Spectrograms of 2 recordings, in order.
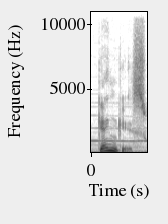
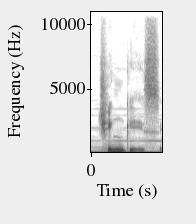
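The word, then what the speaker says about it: Chinggis: Genis was the original anglicized version of Timujin's assumed name, but Chingis is actually closer to the Mongolian pronunciation.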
